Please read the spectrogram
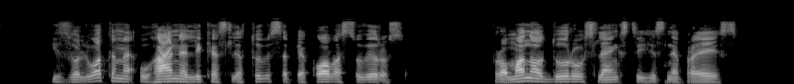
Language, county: Lithuanian, Kaunas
